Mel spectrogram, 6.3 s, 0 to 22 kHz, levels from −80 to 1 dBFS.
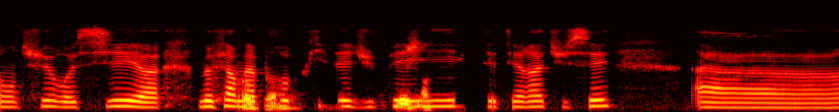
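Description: An echo canceller that likely could not tell the local talker from loudspeaker echo while both sides spoke at once turned the whole signal down. The result is speech suppressed in double talk, from 2.24 to 2.57 s and again from 3.4 to 3.83 s. The speech sinks by roughly 25 dB in the first stretch and by as much as about 40 dB in the second, for a few hundred milliseconds each time.

Inside that second dip, from 3.66 to 3.72 s, one side's loudspeaker path let some of its microphone pickup back through, which is likely an echo leak. A brief, faint scrap of the voice returns about 417 ms after the original, roughly 30 dB below the speech, riding on audio already cut to an 8 kHz bandwidth by the call path.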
